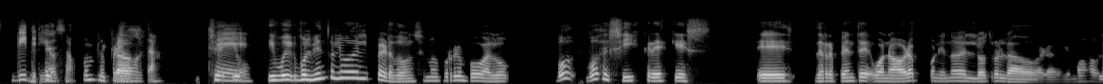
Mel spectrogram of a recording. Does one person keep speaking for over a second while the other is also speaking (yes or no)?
no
